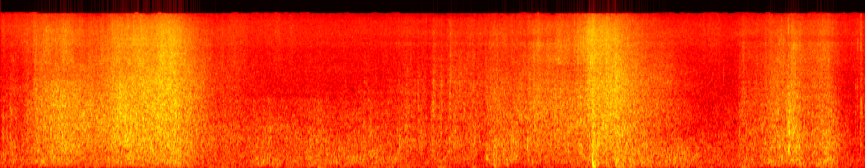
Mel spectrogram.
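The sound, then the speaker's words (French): Ocean waves roll in at the seashore while wind blows steadily, a few surges of surf swelling and fading over a constant rushing hiss, with no voices. “Arrivée au sommet d'une dune, elle aperçoit enfin... La mer!”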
